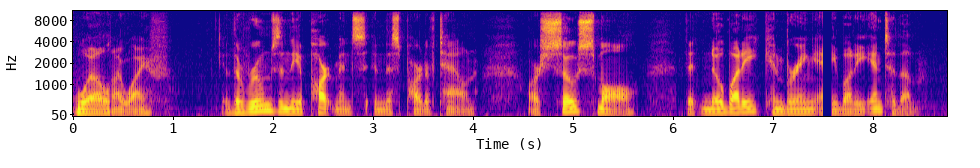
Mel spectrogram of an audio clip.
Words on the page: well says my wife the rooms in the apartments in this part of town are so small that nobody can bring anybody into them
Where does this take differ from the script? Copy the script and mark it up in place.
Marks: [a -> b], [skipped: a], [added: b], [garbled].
well [skipped: says] my wife the rooms in the apartments in this part of town are so small that nobody can bring anybody into them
